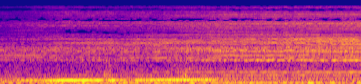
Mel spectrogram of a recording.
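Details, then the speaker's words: Minivan driven onto a car-hauler trailer: steady mid-pitched whine over the engine as the van creeps forward; owner fears the transmission and tows it rather than drive it; whine while driving. "minivan is not supposed to sound like that. You hear that whining? Well, instead of blowing this transmission, I'm gonna tow it back to the house."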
